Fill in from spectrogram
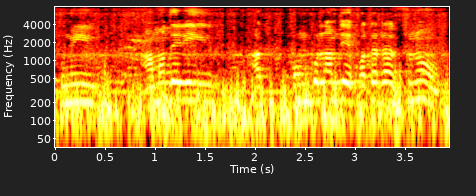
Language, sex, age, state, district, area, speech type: Bengali, male, 45-60, West Bengal, South 24 Parganas, urban, spontaneous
